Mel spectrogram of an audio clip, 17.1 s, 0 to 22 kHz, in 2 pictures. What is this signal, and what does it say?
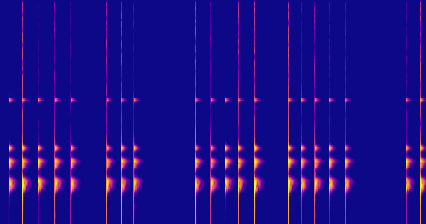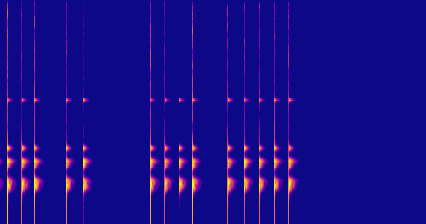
Tap code, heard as taps on a metal pipe, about 3 knocks a second. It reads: XZWU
